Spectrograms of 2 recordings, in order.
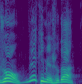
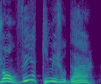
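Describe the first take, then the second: First: It sounds like a polite, asking request. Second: It sounds like desperate, begging pleading. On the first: The listener is being asked to help. "em tom de pedido" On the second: The listener is being begged to help. "Em tom de súplica"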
